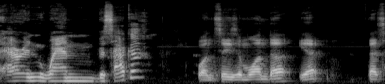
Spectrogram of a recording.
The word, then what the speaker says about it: Wan-Bissaka: And on the way out, we have, let's see, this one guy called Aaron Wan-Bissaka? One season wonder, yep. That's how you actually pronounce his name.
